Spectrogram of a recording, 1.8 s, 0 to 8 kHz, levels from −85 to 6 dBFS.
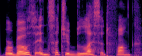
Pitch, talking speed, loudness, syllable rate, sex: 205 Hz, 235 wpm, -17 LUFS, 5.8 syllables/s, female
